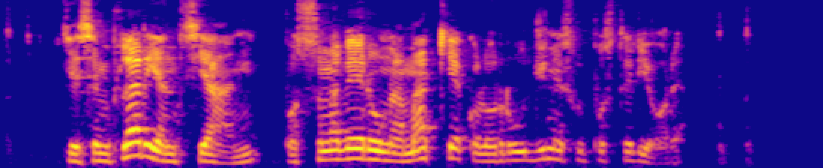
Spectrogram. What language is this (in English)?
Italian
